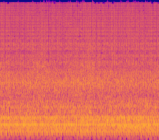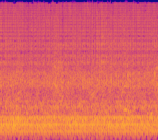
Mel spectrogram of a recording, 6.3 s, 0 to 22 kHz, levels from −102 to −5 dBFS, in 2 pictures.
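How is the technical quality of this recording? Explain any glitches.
The technical quality of this recording of sounds is sound, with no glitches or faults audible anywhere in the signal.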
